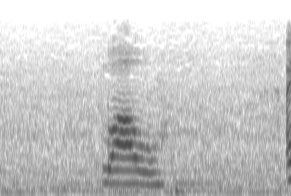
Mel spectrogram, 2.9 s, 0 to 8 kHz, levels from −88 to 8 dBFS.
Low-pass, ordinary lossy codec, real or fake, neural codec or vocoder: 7.2 kHz; MP3, 24 kbps; fake; codec, 16 kHz, 16 kbps, FreqCodec, larger model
